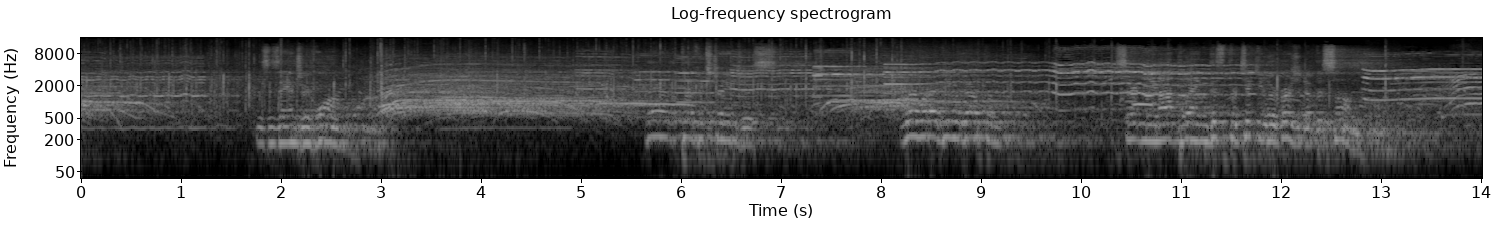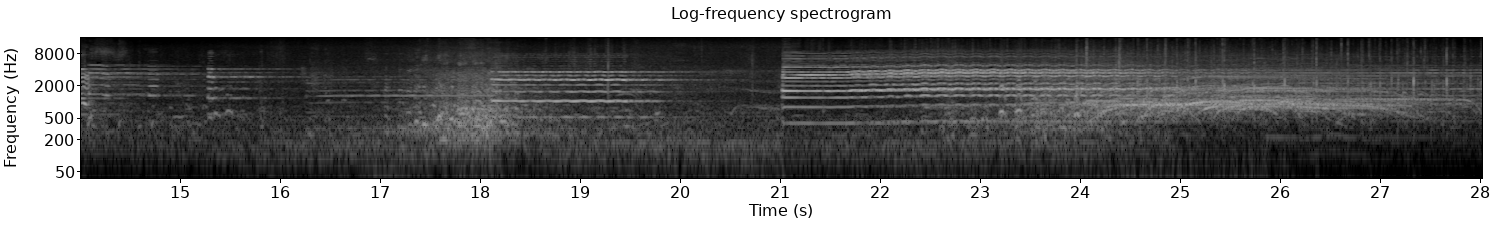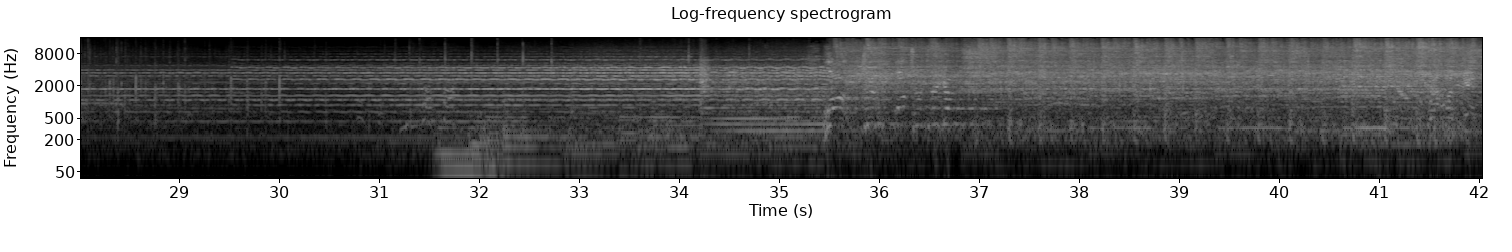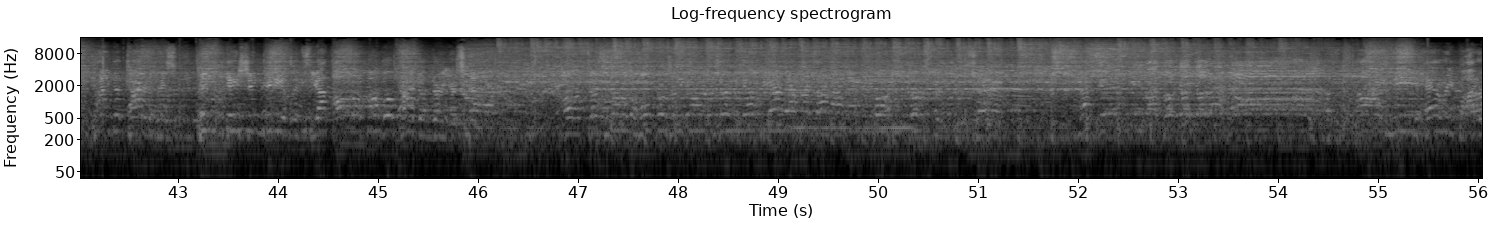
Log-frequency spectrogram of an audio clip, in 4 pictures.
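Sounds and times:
audience cheering and shouting: 0.0s - 12.0s, 12.8s - 14.6s, 22.6s - 28.2s, 35.3s - 56.0s
electronic keyboard sustained notes: 5.6s - 24.4s, 30.4s - 42.0s
bass guitar: 31.3s - 36.2s
electric guitars: 31.3s - 42.2s
drum kit: 35.5s - 55.5s.

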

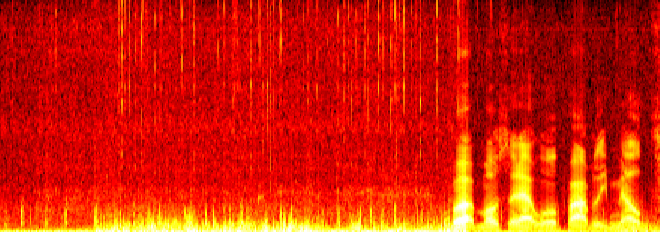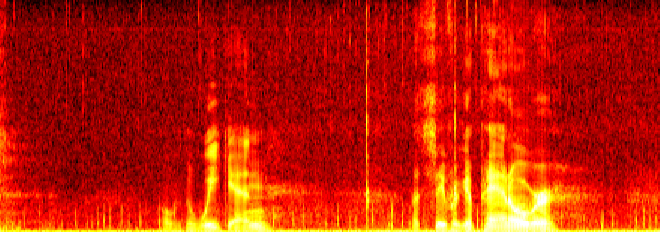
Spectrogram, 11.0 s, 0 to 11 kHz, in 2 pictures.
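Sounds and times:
footsteps crunching in snow: 0.0s - 11.0s
rustling: 0.0s - 11.0s.

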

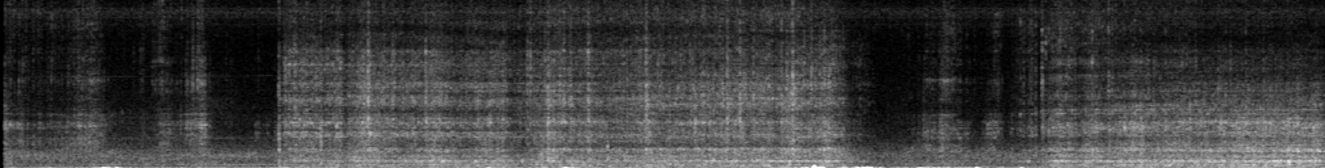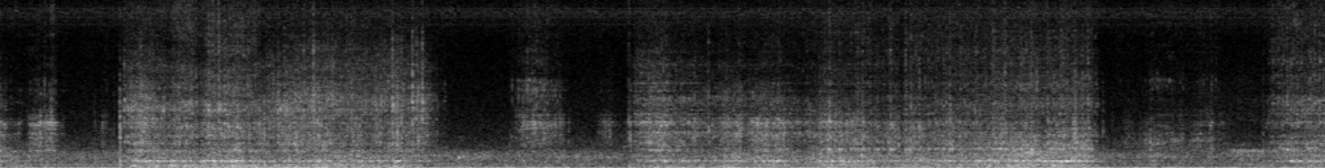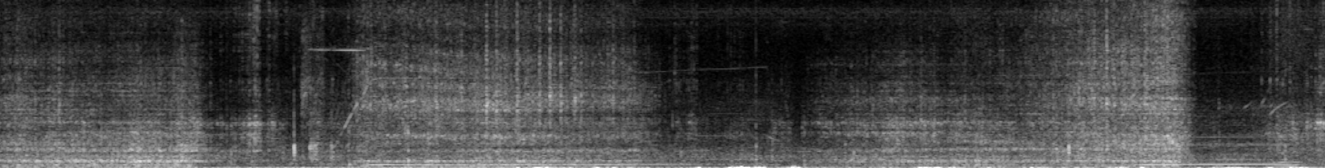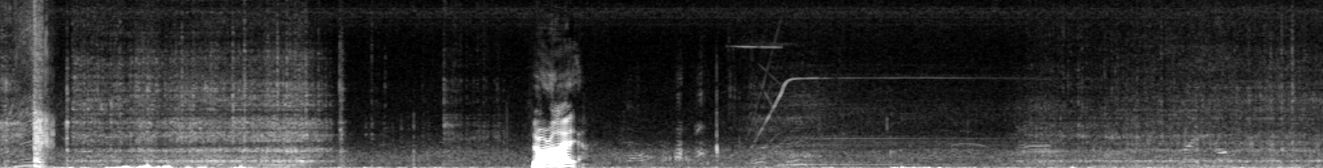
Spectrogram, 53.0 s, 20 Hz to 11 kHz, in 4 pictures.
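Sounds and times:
small electric motor whining: 0.0s - 17.8s, 18.4s - 45.7s, 46.8s - 52.9s
wind rumble on microphone: 8.0s - 10.3s, 31.8s - 34.8s, 38.5s - 42.3s.

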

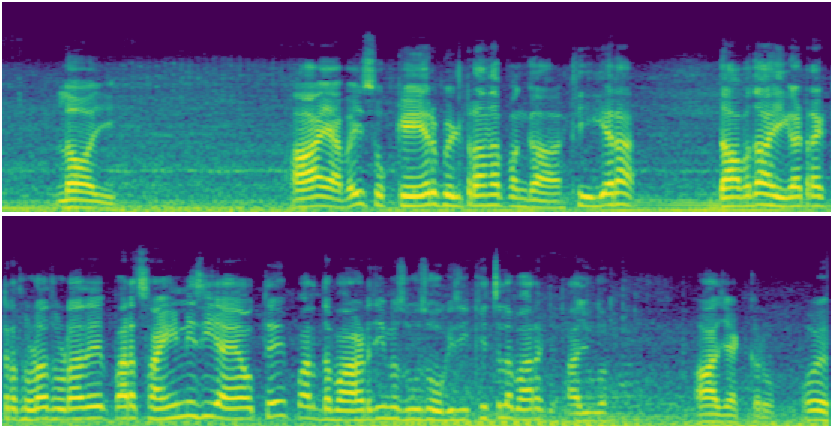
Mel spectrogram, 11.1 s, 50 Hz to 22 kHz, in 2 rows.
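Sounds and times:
low engine hum: 0.0s - 11.0s.

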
